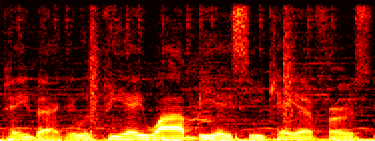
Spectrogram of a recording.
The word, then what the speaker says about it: Paebak: We just say Paebak. You check? Right. So the P-A-E-B-A-K is actually comes from the pronunciation of the word payback from a Virgin Islander.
